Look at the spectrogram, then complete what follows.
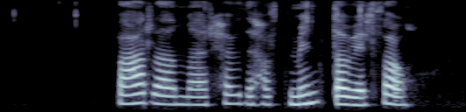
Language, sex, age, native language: Icelandic, female, 13, Icelandic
